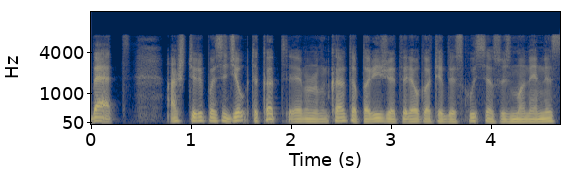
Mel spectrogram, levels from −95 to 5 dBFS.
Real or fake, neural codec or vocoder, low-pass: fake; codec, 16 kHz, 0.5 kbps, FunCodec, trained on Chinese and English, 25 frames a second; 7.2 kHz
